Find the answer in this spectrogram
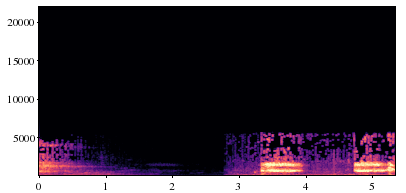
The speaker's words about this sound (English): They're hungry, you can tell. Oink, oink. Where's me dinner? Oh, they're good-natured beasts.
